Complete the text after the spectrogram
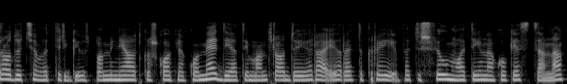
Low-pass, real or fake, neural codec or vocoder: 7.2 kHz; fake; codec, 16 kHz, 2 kbps, FunCodec, trained on Chinese and English, 25 frames a second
